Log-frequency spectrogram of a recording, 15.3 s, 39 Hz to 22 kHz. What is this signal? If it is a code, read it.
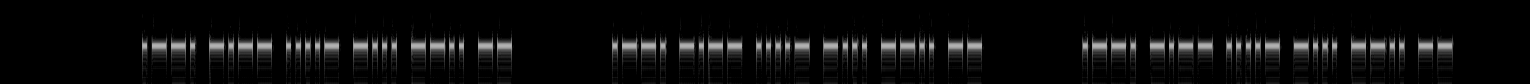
Morse code, heard as a keyed tone, about 25 wpm, 700 Hz. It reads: PY4BZM PY4BZM PY4BZM
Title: DXCC-100 Call Signs - 6 Characters - Repeated 3x - 25wpm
